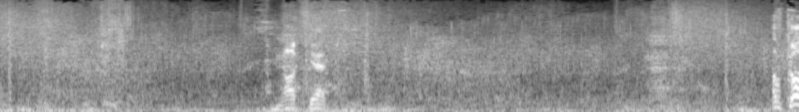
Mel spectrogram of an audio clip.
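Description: Magic spell sound effects whoosh and crackle in a video game.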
